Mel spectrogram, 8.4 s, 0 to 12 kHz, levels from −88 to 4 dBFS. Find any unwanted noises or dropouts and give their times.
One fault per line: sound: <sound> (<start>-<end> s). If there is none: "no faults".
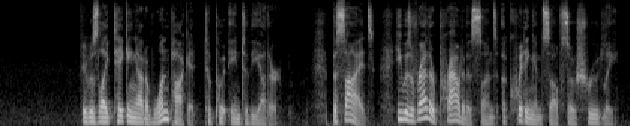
no faults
